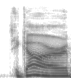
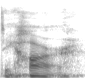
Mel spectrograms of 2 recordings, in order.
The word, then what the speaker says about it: de Haar: So I always thought it was de Garre, but Jackie told me who was there too. And her husband. Uh, they say it's pronounced (de haar).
